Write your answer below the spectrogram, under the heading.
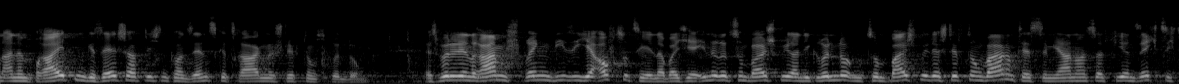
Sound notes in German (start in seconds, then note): none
